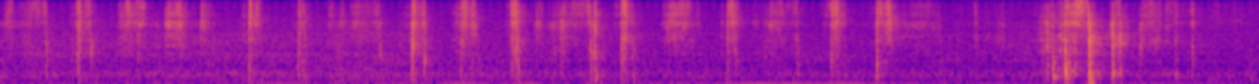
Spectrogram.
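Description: Tarot cards are shuffled and handled close up, a quick series of crisp slaps and riffles repeating irregularly, with a denser flurry toward the end, no talking.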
